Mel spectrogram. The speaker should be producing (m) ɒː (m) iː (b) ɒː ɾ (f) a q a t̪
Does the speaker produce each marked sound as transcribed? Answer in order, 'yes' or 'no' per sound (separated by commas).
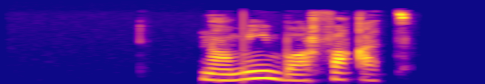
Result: no, yes, yes, yes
